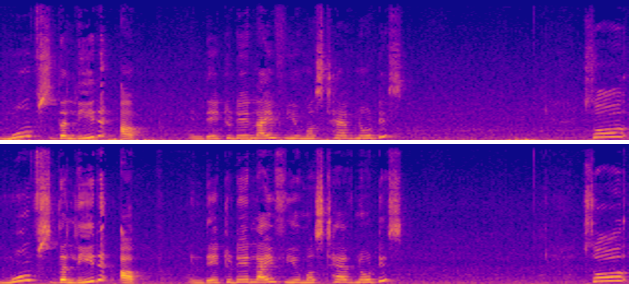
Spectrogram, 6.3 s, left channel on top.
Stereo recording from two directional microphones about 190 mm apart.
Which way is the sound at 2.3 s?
25° right (ahead or behind).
